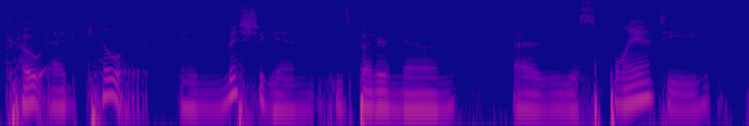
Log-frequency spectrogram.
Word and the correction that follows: Ypsilanti: No, how do you pronounce it? Ysplante? – Ypsilanti.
